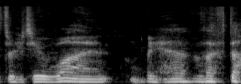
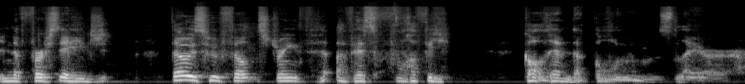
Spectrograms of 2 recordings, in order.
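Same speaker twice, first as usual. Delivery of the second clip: put-on movie-monster voice. Playing a Pokemon game, speaking in monster voice. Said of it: "Monster Voice".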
